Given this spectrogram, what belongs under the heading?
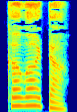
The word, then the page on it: ಕವಾಟ: kavāṭa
